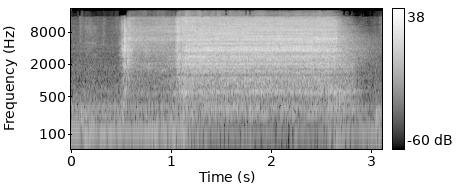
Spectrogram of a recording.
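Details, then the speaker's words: Lelit Bianca V3 dual-boiler espresso machine, hot water spout dispensing: loud steady hiss over low hum, sounds pressurized but water comes out very hot without pressure or splashing; normal. "You hear all that noise that makes you think that it's coming down with pressure, but it's not. It is really, really hot, but it's not like it's gonna splash or anything."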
